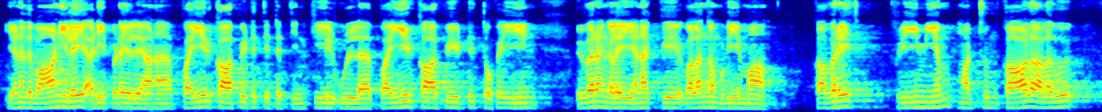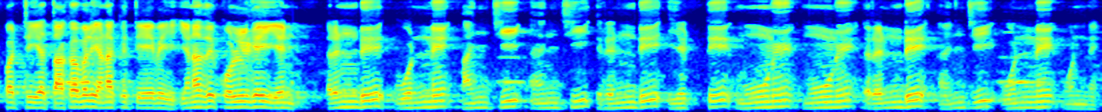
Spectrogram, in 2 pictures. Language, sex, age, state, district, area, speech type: Tamil, male, 18-30, Tamil Nadu, Tirunelveli, rural, read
